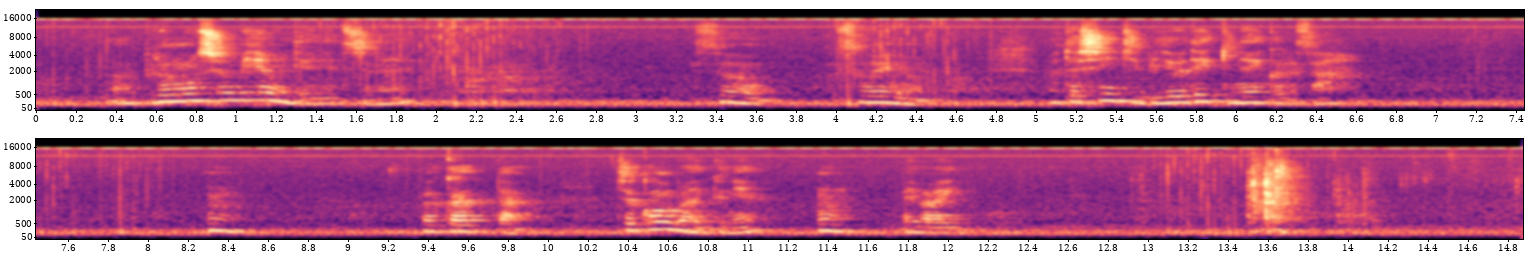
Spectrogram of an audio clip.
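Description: A young girl talks close by in a small voice.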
